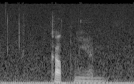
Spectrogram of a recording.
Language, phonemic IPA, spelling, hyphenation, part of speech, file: Dutch, /ˈkɑt.mi.ʏm/, cadmium, cad‧mi‧um, noun, Nl-cadmium.ogg
- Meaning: cadmium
